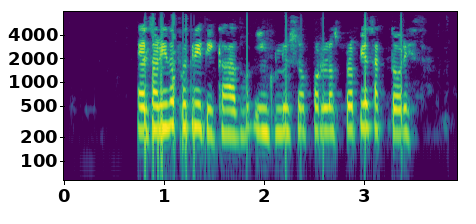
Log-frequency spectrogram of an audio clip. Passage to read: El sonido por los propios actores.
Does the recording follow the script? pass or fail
fail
